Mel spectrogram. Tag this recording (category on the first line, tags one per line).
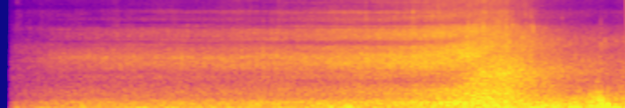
Sound effects > Vehicles
traffic
vehicle
car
